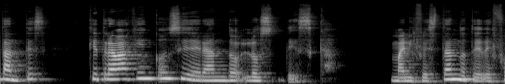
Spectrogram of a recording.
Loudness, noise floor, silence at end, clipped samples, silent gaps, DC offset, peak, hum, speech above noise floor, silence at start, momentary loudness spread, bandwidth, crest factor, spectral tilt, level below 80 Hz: -21 LUFS; -73 dBFS; 0 s; under 0.1%; none; under 0.1%; -4 dBFS; none; 53 dB; 0 s; 13 LU; 18 kHz; 18 dB; -5 dB/octave; -64 dBFS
